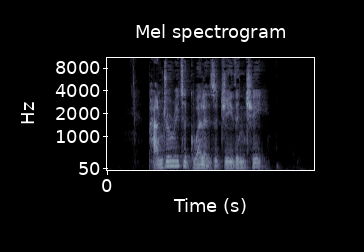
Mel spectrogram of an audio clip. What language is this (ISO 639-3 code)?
cor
